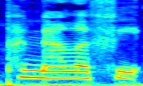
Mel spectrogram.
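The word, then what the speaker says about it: Penellaphe: I wonder if they pronounce it Penelopey. Wow. I've always assumed Penelope, but maybe it's such a light F that I don't.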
